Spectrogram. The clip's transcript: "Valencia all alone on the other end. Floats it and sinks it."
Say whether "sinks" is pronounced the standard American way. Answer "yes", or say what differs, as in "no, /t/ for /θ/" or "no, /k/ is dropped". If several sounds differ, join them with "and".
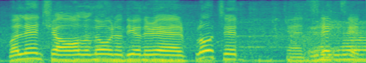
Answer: no, /ŋ/ is dropped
